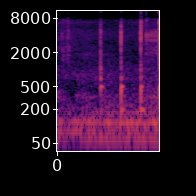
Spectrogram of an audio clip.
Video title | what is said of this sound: มาฟังเสียงดีดแตงโมกันจ้า🍉 | ลูกนี้แน่นมาก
